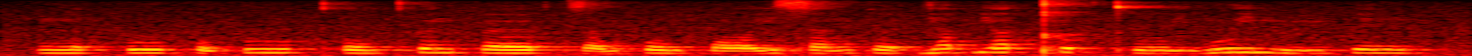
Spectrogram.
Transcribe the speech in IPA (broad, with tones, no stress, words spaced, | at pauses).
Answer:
ŋɵ˧t̚huː˧p̚ o˨˩wkuː˥kʰo˧w kʰɵ˥nfœː˧k̚ t͡sɐ˨˥wfo˧wfɔː˨˥j sɐ˨˥nkɵ˨t̚ jɐ˥p̚jɐ˥t̚ kʰʊ˥k̚ t̪ʰuː˨jn̪uː˥jmyː˨˧ pɪ˥ŋ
